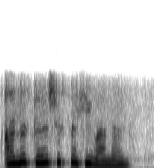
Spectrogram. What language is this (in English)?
Kashmiri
